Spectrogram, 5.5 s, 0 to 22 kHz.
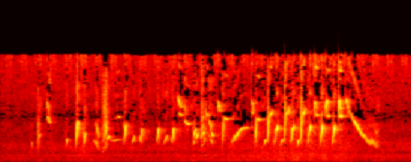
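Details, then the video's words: Song of an old European goldfinch from 2 August 2014, a long, fast twittering run of bright high notes and brief buzzes lasting about four seconds, over faint background hum. "Stari grdelin 02 08 2014 ,grdelin, chardonneret,goldfinches,el jilguero"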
